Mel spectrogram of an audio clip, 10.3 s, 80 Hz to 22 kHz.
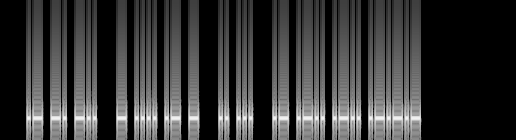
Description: Morse code, heard as a keyed tone, about 20 wpm, 700 Hz. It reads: AND THAT IS ALL.
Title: Sentences with 3-Word Phrases - 20wpm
